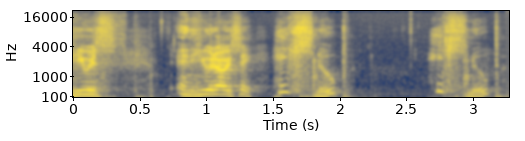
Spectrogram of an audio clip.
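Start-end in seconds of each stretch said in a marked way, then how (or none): 1.5-3.2 put-on cartoon-mouse voice, much quieter. Recalling an old cartoon detective duo, quoting the mouse's line, Blabber Mouse voice. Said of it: "he talked with like this".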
